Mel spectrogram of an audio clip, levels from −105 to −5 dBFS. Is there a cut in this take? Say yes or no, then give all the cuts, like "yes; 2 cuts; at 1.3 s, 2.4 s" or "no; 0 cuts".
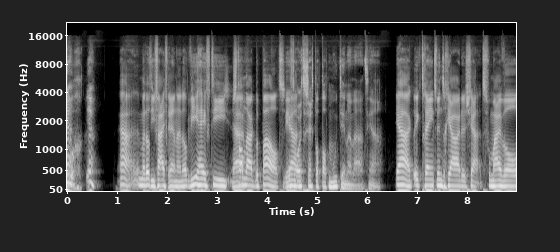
yes; 5 cuts; at 1.7 s, 2.0 s, 2.4 s, 6.9 s, 7.3 s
